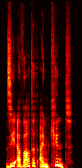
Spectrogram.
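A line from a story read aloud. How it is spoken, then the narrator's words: Plain. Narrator (German): sagte Theodor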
